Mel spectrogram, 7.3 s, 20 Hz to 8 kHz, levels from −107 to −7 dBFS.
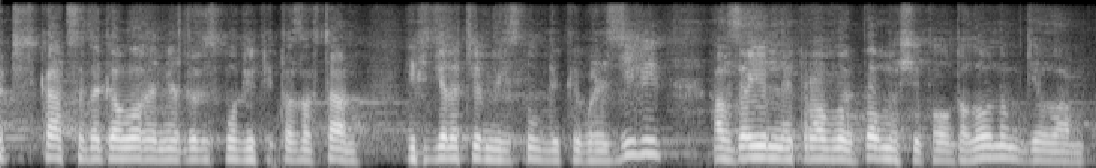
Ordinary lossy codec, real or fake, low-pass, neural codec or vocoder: none; fake; 7.2 kHz; codec, 32 kHz, 1.9 kbps, SNAC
